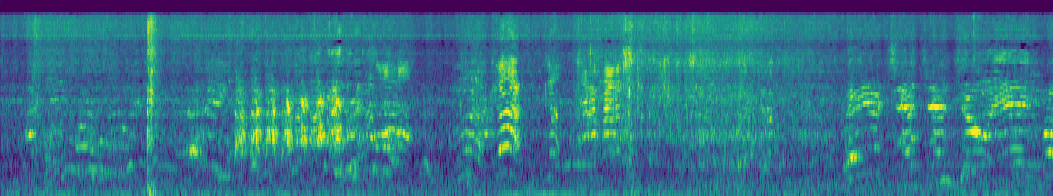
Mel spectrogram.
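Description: Children playing and calling out, their voices scattered and indistinct, over a steady low hum. A single sharp knock comes about one and a half seconds in.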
